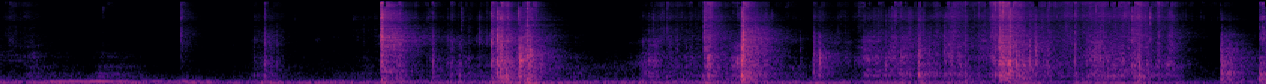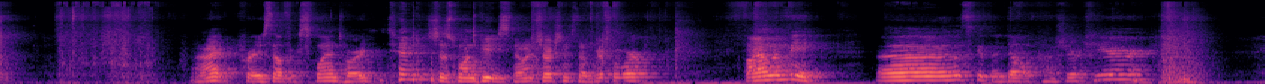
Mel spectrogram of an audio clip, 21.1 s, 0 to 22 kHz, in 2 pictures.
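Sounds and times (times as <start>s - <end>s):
sharp cracks and knocks: 3.0s - 4.6s
packaging tearing and crinkling: 3.0s - 12.0s.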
